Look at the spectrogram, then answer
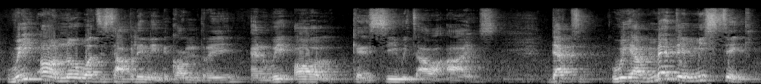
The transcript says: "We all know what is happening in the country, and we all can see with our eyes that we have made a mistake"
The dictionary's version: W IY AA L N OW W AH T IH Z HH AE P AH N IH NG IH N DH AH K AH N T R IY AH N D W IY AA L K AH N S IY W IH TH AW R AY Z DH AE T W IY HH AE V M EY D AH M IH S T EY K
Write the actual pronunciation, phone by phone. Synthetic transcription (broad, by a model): W IY AA L N OW W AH T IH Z HH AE P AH N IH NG IH N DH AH K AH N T R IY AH N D W IY AA L K AH N S IY W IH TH AW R AY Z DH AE T W IY HH AE V M EY D AH M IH S T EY K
